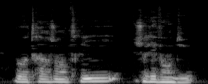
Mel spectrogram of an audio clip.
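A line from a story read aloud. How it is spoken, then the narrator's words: Firm voice. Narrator (French): reprit Marie d'une voix ferme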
